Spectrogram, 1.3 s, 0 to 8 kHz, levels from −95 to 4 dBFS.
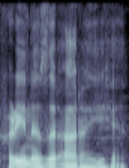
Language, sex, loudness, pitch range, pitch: Urdu, male, -17 LUFS, 110-130 Hz, 115 Hz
